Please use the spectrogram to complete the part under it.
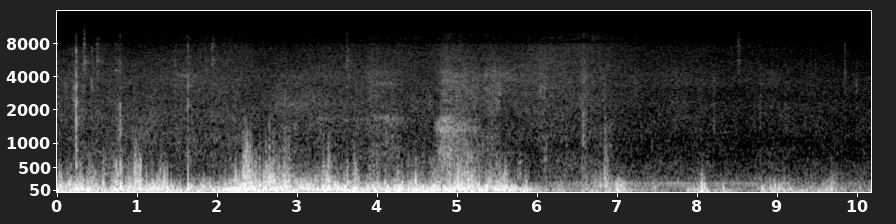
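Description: Strong wind on a fishing outing for bass and snakehead buffets the microphone with heavy rumbling gusts for about six seconds, then eases to lighter, intermittent gusting.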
